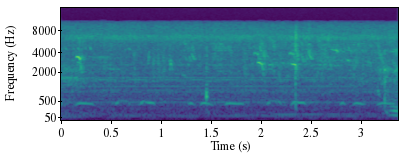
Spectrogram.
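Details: Red-eyed Dove beside a river at Djuma, Sabi Sand, South Africa, on a sunset drive on 3 December 2017: a string of low, short cooing notes in quick succession. Faint bird chirps and a soft engine hum sit behind it.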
